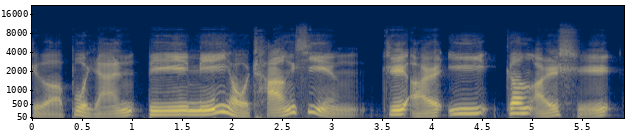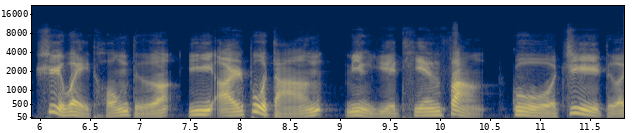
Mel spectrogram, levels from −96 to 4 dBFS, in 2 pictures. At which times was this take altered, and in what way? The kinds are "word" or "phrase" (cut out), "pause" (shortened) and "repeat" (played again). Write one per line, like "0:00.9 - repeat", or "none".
0:01.1 - pause
0:05.9 - pause
0:07.4 - pause
0:10.6 - pause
